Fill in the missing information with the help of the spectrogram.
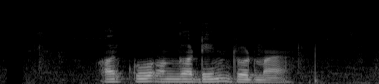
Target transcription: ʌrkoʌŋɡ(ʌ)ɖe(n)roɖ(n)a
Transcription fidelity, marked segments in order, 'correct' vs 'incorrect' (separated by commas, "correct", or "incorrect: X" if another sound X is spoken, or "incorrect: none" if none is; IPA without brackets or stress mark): correct, correct, incorrect: m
